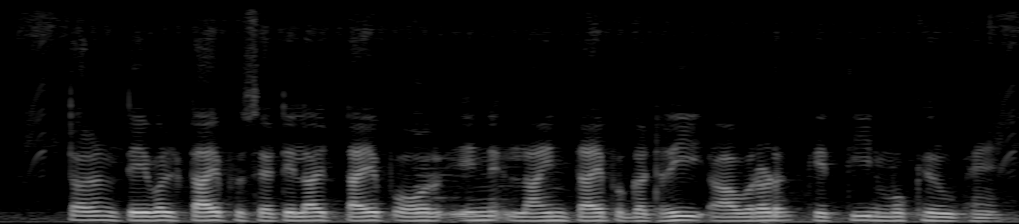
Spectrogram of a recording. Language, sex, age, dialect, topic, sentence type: Hindi, male, 31-35, Kanauji Braj Bhasha, agriculture, statement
